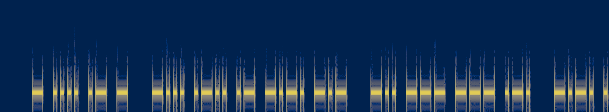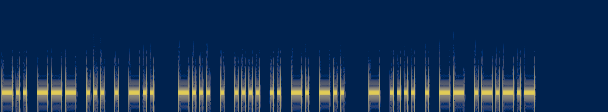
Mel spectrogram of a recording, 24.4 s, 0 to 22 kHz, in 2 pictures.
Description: Morse code, heard as a keyed tone, about 17 wpm, 700 Hz. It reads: THAT BLACK DOOR CLOSED BEHIND THEM.
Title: Sentences from Top 1400 Words 17wpm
